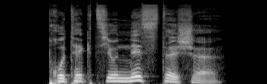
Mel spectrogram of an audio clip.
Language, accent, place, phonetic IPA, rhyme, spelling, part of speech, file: German, Germany, Berlin, [pʁotɛkt͡si̯oˈnɪstɪʃə], -ɪstɪʃə, protektionistische, adjective, De-protektionistische.ogg
- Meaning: inflection of protektionistisch: 1. strong/mixed nominative/accusative feminine singular 2. strong nominative/accusative plural 3. weak nominative all-gender singular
